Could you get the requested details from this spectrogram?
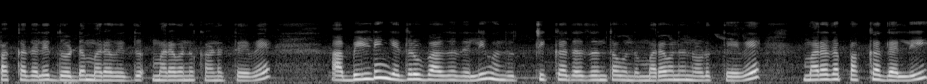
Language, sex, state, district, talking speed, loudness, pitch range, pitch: Kannada, female, Karnataka, Bijapur, 105 wpm, -15 LUFS, 195-225 Hz, 205 Hz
